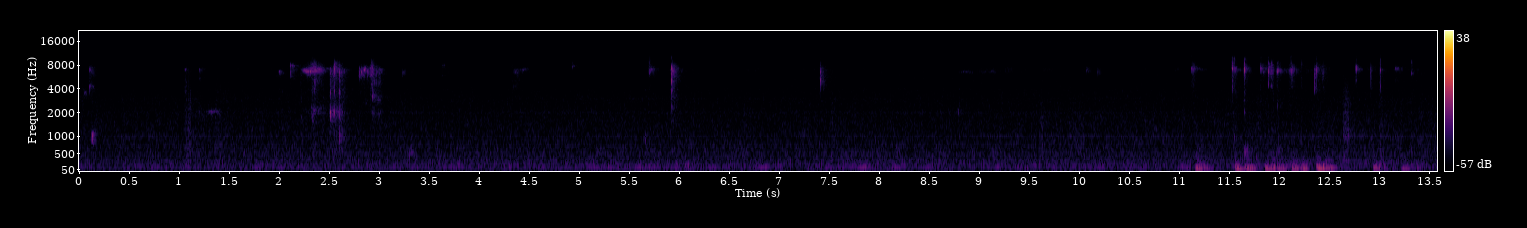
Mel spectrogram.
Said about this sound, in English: Why am I typing this?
